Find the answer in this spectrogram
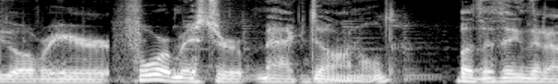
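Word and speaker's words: Macdonald: I was talking about Mike McDaniels in Miami, and I think I called Mike McDonald Mike McDaniel singular, but it's actually Mike McDonald.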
